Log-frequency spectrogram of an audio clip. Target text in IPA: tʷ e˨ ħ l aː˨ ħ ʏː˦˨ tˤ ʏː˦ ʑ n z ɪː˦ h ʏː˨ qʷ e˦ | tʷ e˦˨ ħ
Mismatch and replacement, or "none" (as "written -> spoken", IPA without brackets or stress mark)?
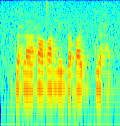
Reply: ʑ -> z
